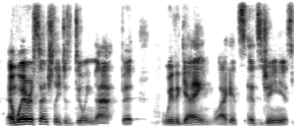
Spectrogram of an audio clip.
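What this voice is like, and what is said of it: Australian accent. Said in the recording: “It's great to hear an Aussie accent from the other side of the world.”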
